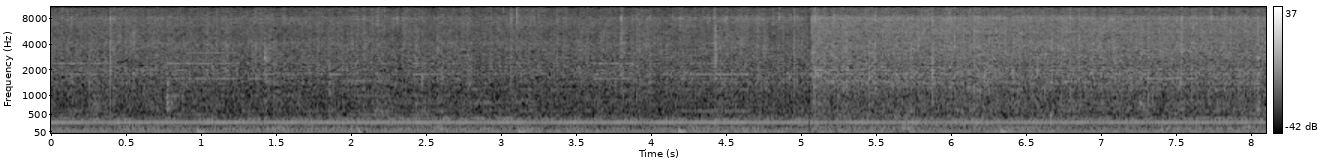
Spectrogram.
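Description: Scrambled eggs and riced cauliflower sizzling in a hot skillet, a steady hiss that grows a little louder about five seconds in.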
